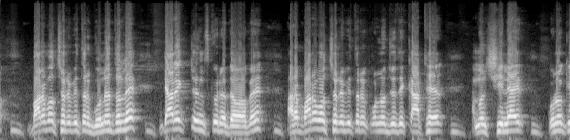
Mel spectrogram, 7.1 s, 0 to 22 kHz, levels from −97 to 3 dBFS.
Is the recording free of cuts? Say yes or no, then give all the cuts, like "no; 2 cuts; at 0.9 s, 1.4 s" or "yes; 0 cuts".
yes; 0 cuts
